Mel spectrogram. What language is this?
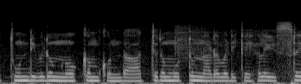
Tamil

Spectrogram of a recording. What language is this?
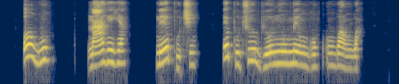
Igbo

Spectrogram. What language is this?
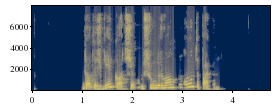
Western Frisian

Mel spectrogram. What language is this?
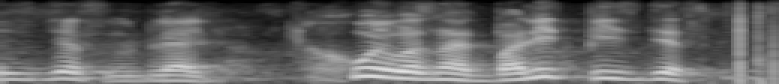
Russian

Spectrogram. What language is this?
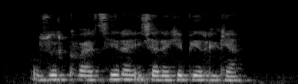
Uzbek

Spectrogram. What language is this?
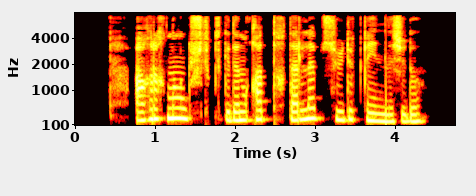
Uyghur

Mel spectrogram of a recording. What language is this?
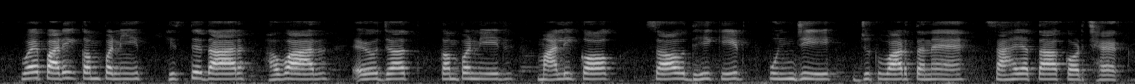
Magahi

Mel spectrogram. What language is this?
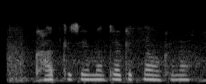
Bhojpuri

